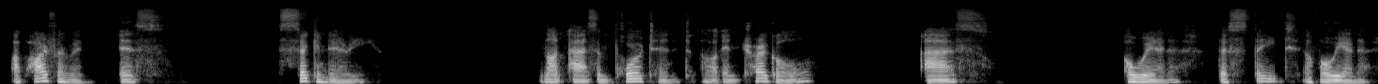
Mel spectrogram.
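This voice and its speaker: Male meditation guide, low-pitched, very unhurried, gentle and deliberate, phrase by phrase. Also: low-quality recording. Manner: gentle, deliberate, pausing between short phrases. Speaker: meditation teacher.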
